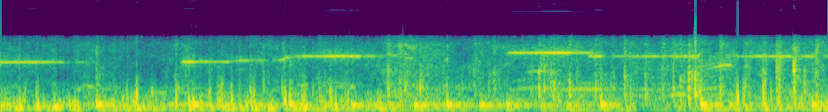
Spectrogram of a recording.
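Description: Hoofbeats of a horse ridden fast on a packed dirt road, coming close near the end, under loud music with a held, stepping high melody.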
